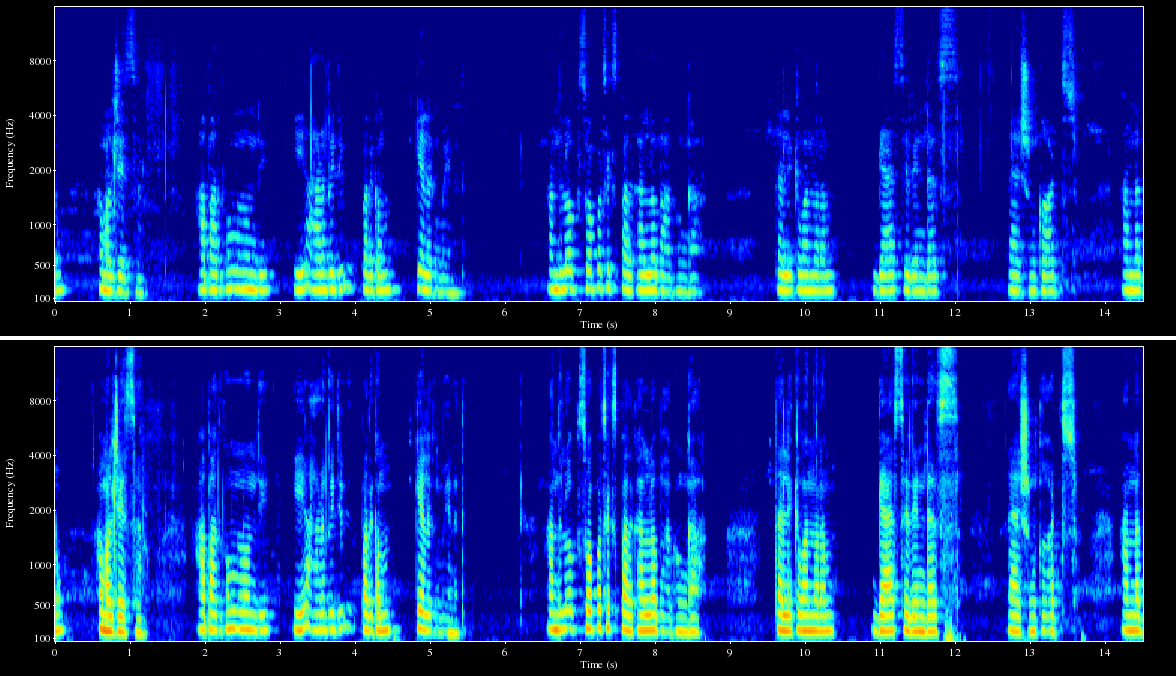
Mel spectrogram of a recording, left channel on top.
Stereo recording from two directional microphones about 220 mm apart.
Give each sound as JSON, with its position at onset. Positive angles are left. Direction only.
{"t": 0.0, "sound": "a sound", "side_deg": -50}
{"t": 1.9, "sound": "speech", "side_deg": -45}
{"t": 6.1, "sound": "a woman's voice", "side_deg": -45}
